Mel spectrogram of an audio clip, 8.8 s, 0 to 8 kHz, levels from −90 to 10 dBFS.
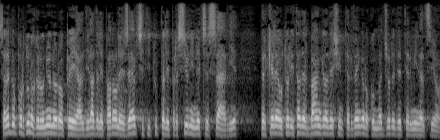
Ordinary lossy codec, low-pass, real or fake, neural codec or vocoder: none; 7.2 kHz; real; none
